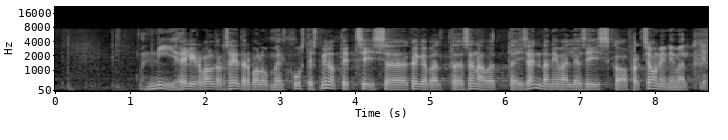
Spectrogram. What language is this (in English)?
Estonian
